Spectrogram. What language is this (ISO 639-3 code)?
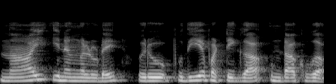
mal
